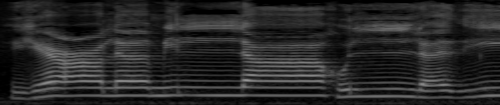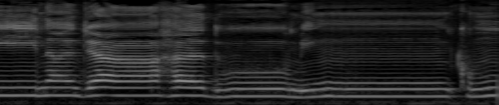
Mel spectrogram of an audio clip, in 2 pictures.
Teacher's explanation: منکم پہ جو اخفاء آیا ہوا ہے بالکل باریک رکھنی ہے، اخفاء کی آواز موٹی نہیں ہونی، کیونکہ نون ساکن کے بعد کاف آیا، کاف باریک حروف میں سے، اس لیے اخفاء کی آواز کو بھی باریک رکھنا ہے۔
